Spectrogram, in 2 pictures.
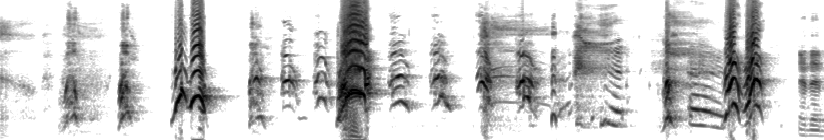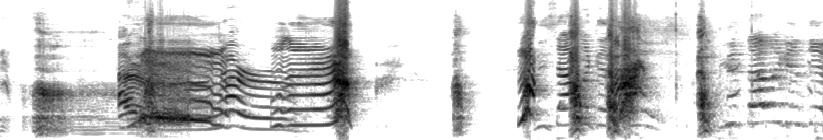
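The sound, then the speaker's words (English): A person imitates a barking dog with a string of short, sharp, loud barks and yelps, interrupted by a longer whiny howl and some brief talking. “Gotta do dog and cat.”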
